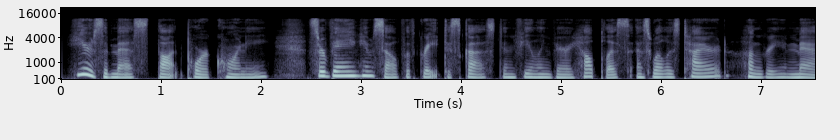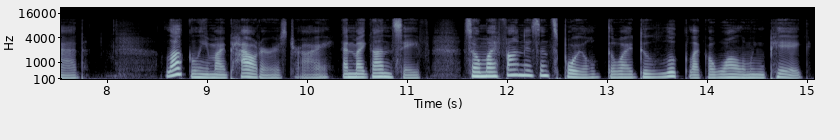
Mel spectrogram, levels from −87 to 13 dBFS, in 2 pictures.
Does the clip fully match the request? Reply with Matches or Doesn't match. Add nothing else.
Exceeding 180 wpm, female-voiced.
Doesn't match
